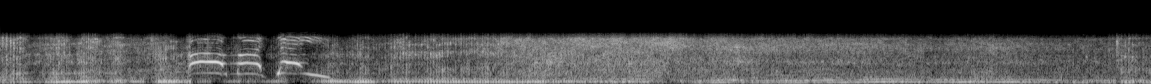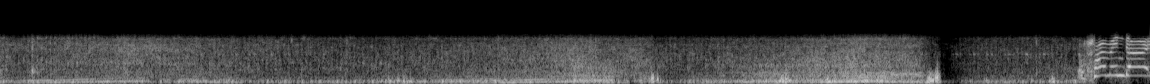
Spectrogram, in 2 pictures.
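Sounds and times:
off-road vehicle engine revving: 0:00.0 - 0:22.4.

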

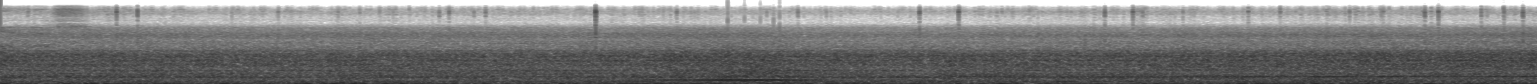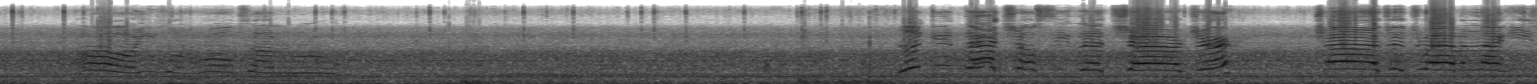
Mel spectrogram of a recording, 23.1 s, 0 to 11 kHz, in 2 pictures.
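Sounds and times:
road and engine noise: 0:00.0 - 0:23.0
low even drone: 0:02.5 - 0:10.8.

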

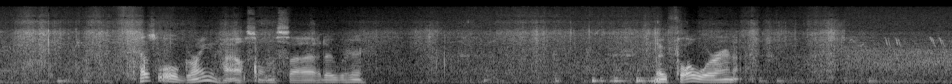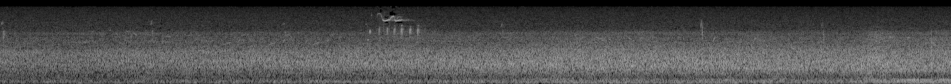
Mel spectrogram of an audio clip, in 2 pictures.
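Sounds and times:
grass and trees rustling: 0:00.0 - 0:19.0
bird call: 0:13.2 - 0:13.9.

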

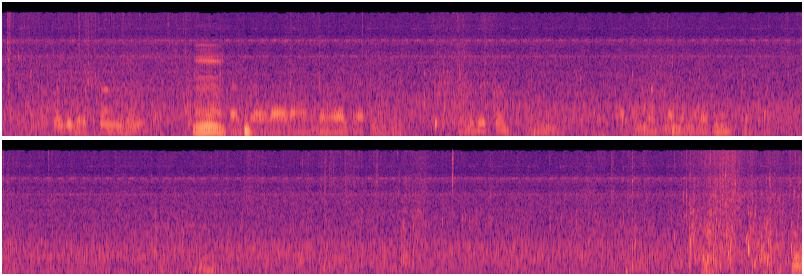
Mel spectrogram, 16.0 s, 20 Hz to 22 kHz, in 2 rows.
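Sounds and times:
water running over stream bed: 0:00.0 - 0:16.0
faint ticks: 0:09.4 - 0:14.5.

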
